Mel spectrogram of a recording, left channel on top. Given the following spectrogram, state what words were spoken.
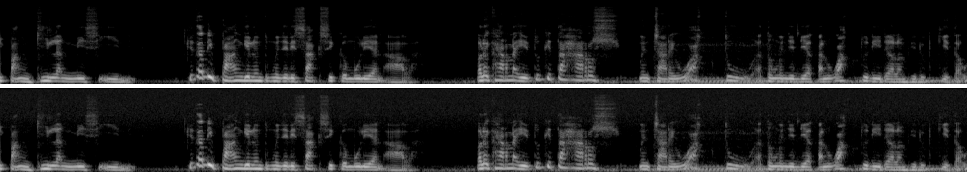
panggilan misi ini? Kita dipanggil untuk menjadi saksi kemuliaan Allah. Oleh karena itu kita harus mencari waktu atau menyediakan waktu di dalam hidup kita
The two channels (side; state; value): right; noise; hiss, 21 dB below the sound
